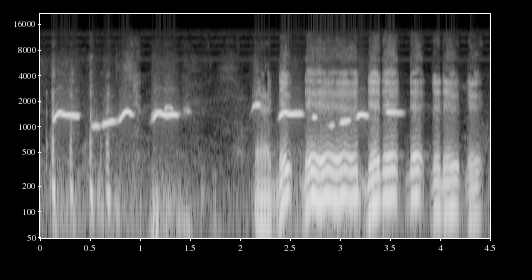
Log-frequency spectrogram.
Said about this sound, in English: I think it's the whistling in the background.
